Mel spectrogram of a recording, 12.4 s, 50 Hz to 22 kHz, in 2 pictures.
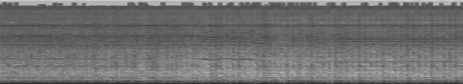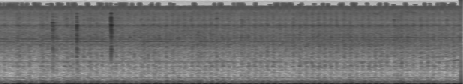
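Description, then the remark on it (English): The engine of a 25-foot-long dragster rumbles steadily as it is lined up between two cones at a racetrack for the burnout, its deep low-end roar sustained and loud, with faint mechanical clatter on top and no voices. “We're coming up for the burnout. So I've got to line this dragster up that's 25 feet long on a very narrow spot between two cones so I can get this thing correct.”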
